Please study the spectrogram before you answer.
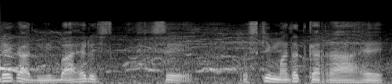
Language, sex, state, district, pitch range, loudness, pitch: Hindi, male, Uttar Pradesh, Lucknow, 95-105 Hz, -18 LUFS, 100 Hz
